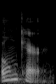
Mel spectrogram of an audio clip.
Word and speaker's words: Ōmcare: See, you said it right, Ōmcare.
